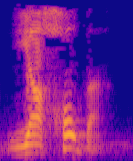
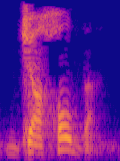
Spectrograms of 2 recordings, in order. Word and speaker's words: Yehovah: And he pronounced it Yehovah, the soft J sound. If he had the harder J sound, it would be Jehovah.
